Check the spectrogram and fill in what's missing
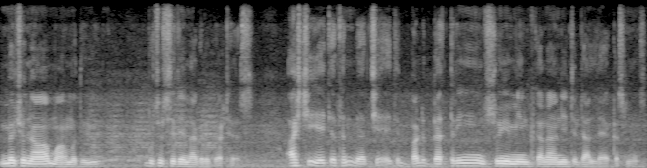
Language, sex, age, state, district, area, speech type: Kashmiri, male, 60+, Jammu and Kashmir, Srinagar, urban, spontaneous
